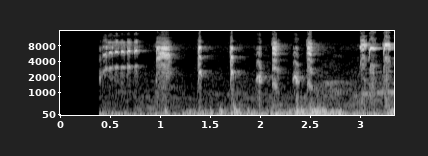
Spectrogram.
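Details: Orange-headed thrush training song with squawky, harsh high notes repeated in quick stuttering bursts, over a steady low rumbling background noise.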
